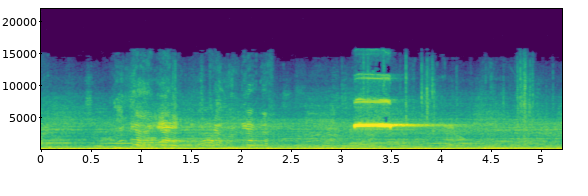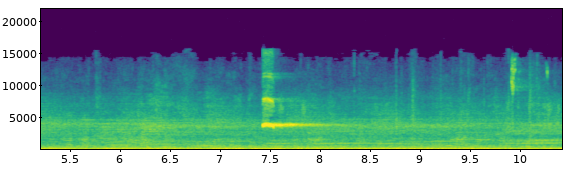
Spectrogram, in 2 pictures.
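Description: Referee's whistle blown twice, a short blast about three seconds in and a sharper, briefer one about seven and a half seconds in, over a steady murmur of the arena crowd. The whistles stop the action on the mat and restart the wrestlers standing.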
